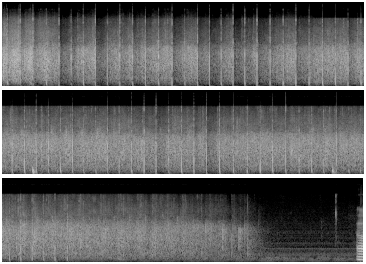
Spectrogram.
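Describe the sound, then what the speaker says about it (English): A ceremony audience claps for honoured seniors, a dense, steady round of applause that fills the room for about twenty seconds, then stops abruptly. "How about if we give these impressive seniors a round of applause?"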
